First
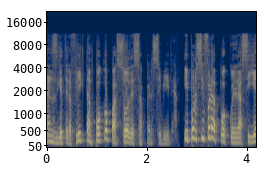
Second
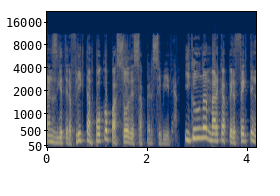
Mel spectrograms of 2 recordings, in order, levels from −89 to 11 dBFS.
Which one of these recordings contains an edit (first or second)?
first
